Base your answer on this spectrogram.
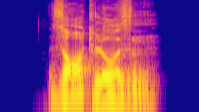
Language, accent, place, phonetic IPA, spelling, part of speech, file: German, Germany, Berlin, [ˈzɔʁkloːzn̩], sorglosen, adjective, De-sorglosen.ogg
- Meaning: inflection of sorglos: 1. strong genitive masculine/neuter singular 2. weak/mixed genitive/dative all-gender singular 3. strong/weak/mixed accusative masculine singular 4. strong dative plural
